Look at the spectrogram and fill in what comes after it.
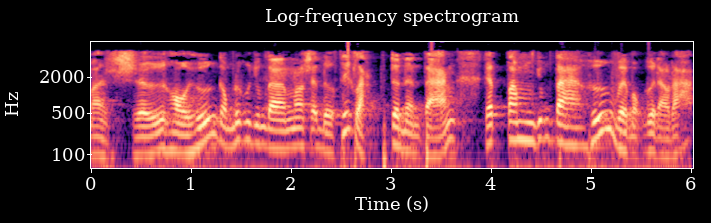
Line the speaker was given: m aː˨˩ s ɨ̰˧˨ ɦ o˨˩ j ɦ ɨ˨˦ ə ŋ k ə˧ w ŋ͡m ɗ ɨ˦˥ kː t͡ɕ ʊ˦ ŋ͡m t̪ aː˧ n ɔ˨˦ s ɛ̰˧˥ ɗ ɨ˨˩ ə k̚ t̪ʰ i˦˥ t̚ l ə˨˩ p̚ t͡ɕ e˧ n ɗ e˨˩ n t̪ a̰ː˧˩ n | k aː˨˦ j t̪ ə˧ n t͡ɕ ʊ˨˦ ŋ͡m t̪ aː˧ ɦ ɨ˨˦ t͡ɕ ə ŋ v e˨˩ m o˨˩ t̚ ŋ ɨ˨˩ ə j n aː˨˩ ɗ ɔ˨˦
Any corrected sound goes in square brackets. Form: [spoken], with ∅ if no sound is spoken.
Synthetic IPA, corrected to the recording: m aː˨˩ s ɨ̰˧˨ ɦ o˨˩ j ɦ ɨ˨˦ ə ŋ k ə˧ w ŋ͡m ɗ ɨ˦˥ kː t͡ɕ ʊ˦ ŋ͡m t̪ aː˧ n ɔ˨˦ s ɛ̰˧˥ ɗ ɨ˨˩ ə k̚ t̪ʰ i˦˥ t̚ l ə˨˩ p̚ t͡ɕ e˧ n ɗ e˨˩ n t̪ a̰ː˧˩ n | k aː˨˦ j t̪ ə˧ [m] t͡ɕ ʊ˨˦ ŋ͡m t̪ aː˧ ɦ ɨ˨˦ [∅] ə ŋ v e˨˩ m o˨˩ t̚ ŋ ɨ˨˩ ə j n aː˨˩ ɗ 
